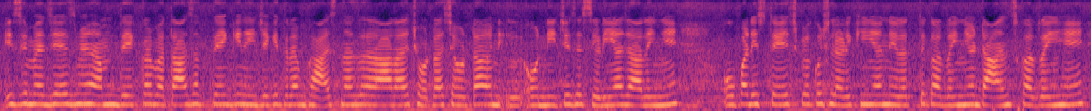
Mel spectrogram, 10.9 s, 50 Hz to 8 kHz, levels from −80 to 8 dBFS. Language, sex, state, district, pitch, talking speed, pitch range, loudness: Hindi, female, Jharkhand, Sahebganj, 240 Hz, 215 wpm, 230-250 Hz, -13 LUFS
